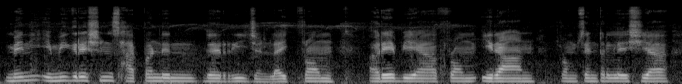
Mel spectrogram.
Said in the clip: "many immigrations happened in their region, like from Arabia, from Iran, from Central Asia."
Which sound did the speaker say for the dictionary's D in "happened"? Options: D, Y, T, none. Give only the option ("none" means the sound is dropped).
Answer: D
